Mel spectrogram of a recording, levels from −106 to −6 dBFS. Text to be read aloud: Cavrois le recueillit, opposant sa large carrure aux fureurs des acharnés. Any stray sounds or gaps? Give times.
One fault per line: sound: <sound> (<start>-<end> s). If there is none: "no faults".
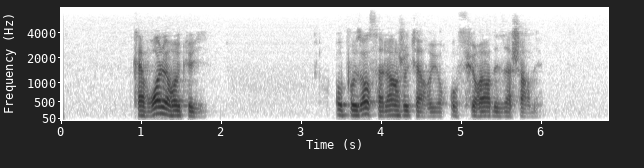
no faults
